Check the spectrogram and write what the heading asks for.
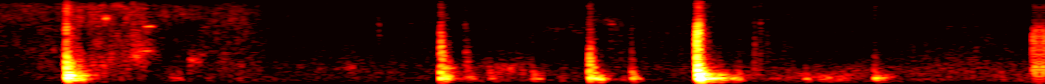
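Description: A living-room door swings and thuds shut with a solid wooden knock, followed by a few more scattered, hollow bumps and clatters, with no voices.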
